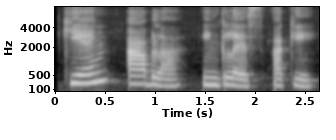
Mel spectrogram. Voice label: quien habla ingles aqui who speaks english here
